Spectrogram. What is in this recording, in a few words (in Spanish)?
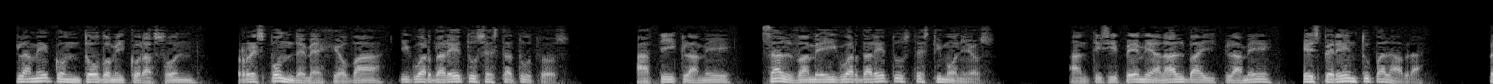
salmos spanish; 119; coph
